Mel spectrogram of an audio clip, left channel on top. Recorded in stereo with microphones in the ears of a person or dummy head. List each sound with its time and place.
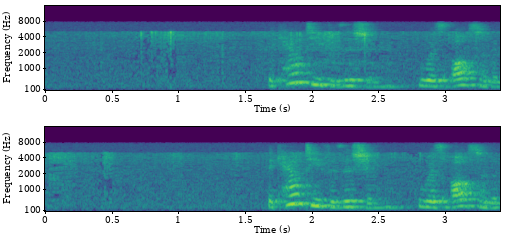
1.7 s a woman speaking: 75° right (ahead or behind), 0.7 m; by 3.4 s 65° right (ahead or behind), 1.6 m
